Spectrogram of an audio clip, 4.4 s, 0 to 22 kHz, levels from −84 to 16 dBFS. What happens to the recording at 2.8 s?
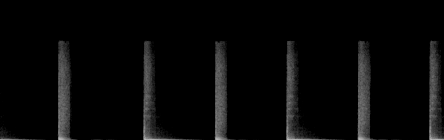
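Nothing goes wrong at 2.8 s; the audio plays through that moment intact, with no dropout, click or other fault.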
